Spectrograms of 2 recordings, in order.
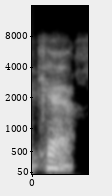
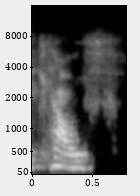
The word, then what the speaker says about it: calf: because you don't pronounce the L you just say calf you don't say calf I can't explain this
